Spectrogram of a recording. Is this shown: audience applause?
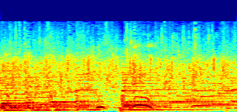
yes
